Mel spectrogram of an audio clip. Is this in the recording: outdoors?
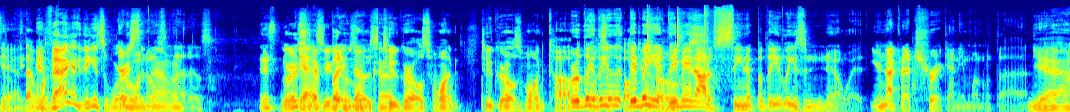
no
